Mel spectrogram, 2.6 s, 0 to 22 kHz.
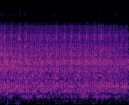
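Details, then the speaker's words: Maruti Suzuki S-Cross 1.6 diesel, 129,300 km, idling in neutral after a clutch/gear repair, with an even clatter and no grinding or rattle; the earlier neutral gear/clutch noise is gone, normal idle. "कोई problem नहीं है कोई sound नहीं ए रहा है"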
